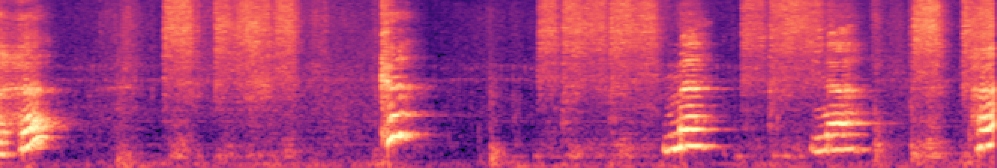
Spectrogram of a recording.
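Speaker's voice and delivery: h, k, m, n, p, each alone as a short sound; isolated consonant sounds with long pauses between. Shown as a demonstration. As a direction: sound out h, k, m, n, p one at a time. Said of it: "how to pronounce these".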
